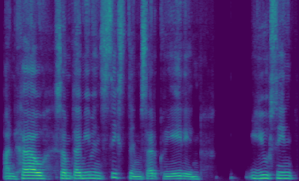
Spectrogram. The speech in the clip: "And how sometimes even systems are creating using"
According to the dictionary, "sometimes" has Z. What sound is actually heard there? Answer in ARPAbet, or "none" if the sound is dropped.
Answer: none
